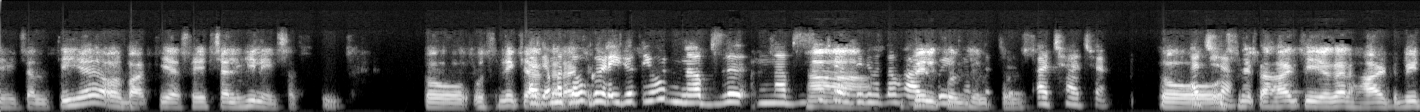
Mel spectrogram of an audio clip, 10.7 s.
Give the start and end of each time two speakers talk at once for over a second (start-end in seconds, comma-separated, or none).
6.1-7.7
